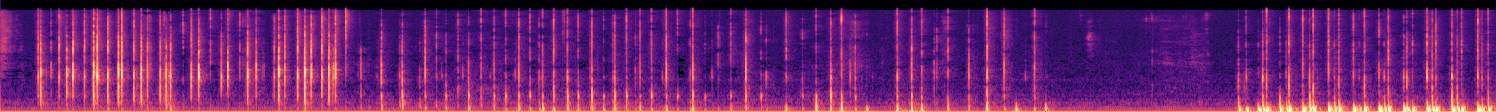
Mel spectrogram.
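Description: Long nails rapidly tap the top hat brim and crown of a small hollow vinyl Tuxedo Mask Funko Pop figure, making quick, sharp, dry clicks over a faint steady low hum. Bursts of bright ticking give way to softer, lighter tapping and scratchy passages. After a short pause near the end, the tapping returns louder and fuller with a hollow low thump.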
